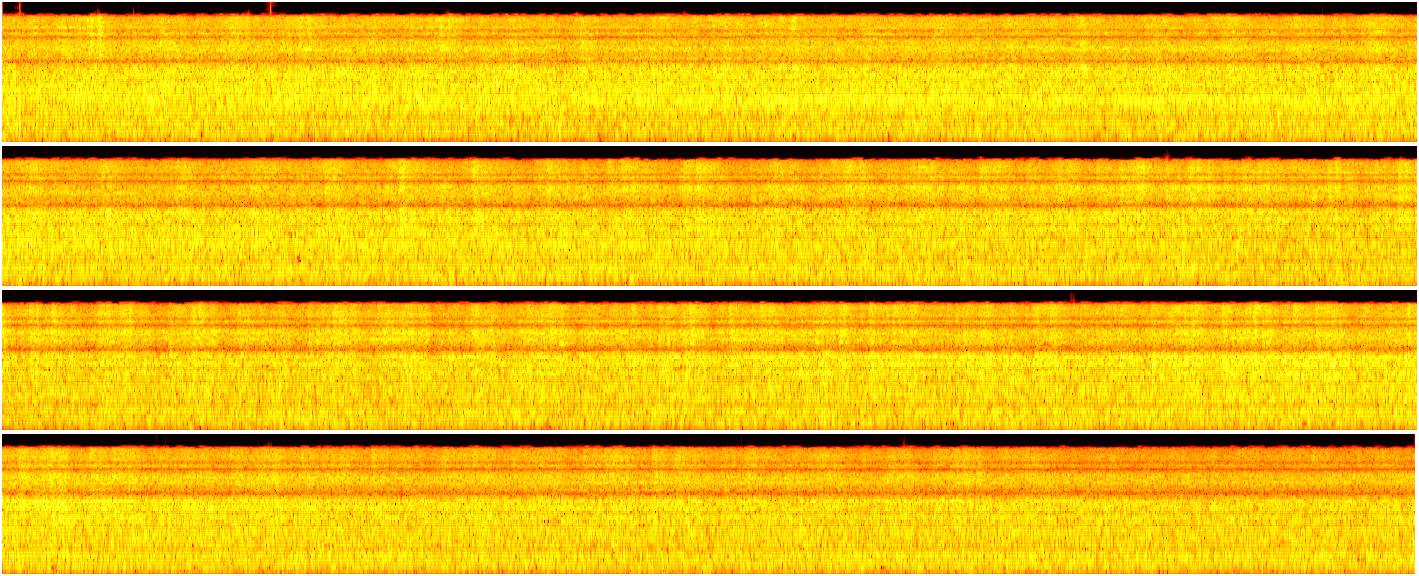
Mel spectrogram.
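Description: A long freight train of hopper wagons rolling past: a steady, even noise of steel wheels running on the rails.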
